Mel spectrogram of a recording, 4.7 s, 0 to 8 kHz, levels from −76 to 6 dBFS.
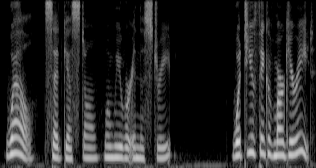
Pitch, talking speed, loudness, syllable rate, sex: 220 Hz, 190 wpm, -19 LUFS, 5.4 syllables/s, female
